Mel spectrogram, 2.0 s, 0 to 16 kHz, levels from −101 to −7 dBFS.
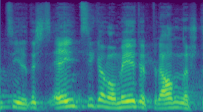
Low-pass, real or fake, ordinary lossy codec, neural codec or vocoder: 14.4 kHz; fake; none; codec, 44.1 kHz, 2.6 kbps, SNAC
